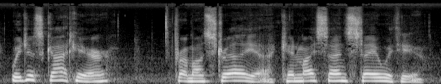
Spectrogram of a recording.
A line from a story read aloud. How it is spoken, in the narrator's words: a English lady, with an English accent, said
